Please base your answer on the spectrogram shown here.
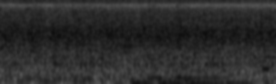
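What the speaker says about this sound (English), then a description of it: "this waterfall right here is kind of hidden from the house" Water from a backyard pond waterfall spills and splashes in a steady continuous rush, fairly loud and close, with a low murmuring undertone and no voices.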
